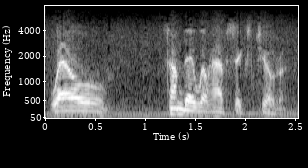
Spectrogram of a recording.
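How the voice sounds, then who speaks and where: An actor playing a doting, proud husband with a hearty, theatrical manner, in 1940s radio drama. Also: male voice, on the low side, normal speed, close to an everyday voice. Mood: affectionate, proud. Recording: muffled, hissy old radio recording.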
